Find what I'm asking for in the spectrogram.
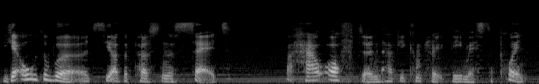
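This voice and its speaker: Gravelly man giving a lesson. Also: on the high side, sing-song, a little mellow, muffled recording, a little hiss or hum. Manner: measured, structured delivery. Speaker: course instructor. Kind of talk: scripted online lesson.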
